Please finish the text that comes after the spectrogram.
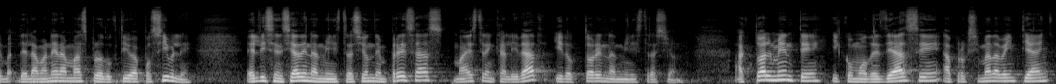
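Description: A man hosts a podcast, with a voice a little higher than most men's. He reads the introduction in a measured, formal manner. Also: darkish tone. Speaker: podcast host. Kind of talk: reading a guest introduction.

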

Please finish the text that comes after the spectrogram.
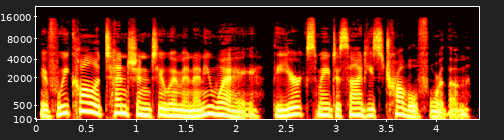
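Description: Woman reading a firm, steady teen boy leader. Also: lowish voice, brisk, no echo, studio quality.

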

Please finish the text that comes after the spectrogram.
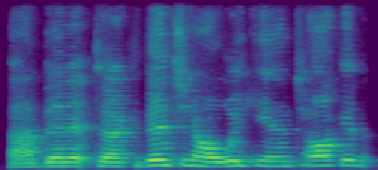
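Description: Middle-aged woman, slightly hoarse, earnest rambling motivational team-call speaker. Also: medium pitch, moderate pace. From based in Houston, Texas. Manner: earnest, rambling, with many ums and restarts. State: slightly losing her voice. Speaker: insurance agency owner sharing sales tips.

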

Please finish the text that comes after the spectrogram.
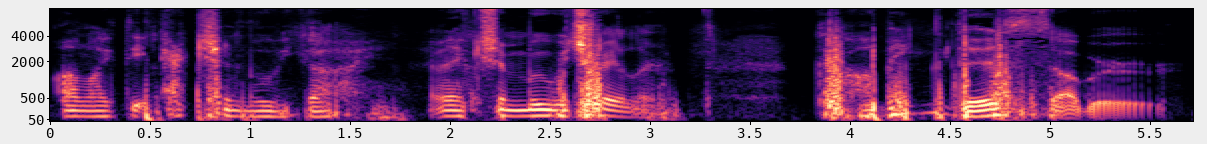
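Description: A man putting on the voice of a dramatic movie trailer announcer, with booming, drawn-out delivery. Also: expressive, creaky, a little hiss or hum, poor audio.

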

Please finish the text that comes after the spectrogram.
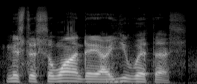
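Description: A man's voice: medium pitch, fairly even intonation, moderate pace, a bit bright, rough recording. A man co-hosting a talk show, giving courteous introductions to guests. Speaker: co-host.

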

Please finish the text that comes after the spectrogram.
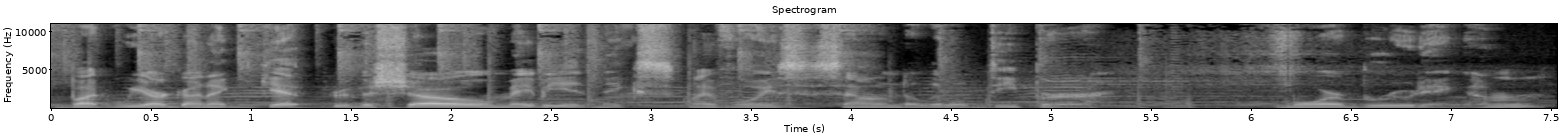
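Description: A young American man hosting a podcast and interviewing in a casual way, his voice a little hoarse. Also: medium pitch, flat delivery, unhurried, over music. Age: young adult. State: slightly hoarse. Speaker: podcast and college radio host. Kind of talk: casual show presenting and interviewing.

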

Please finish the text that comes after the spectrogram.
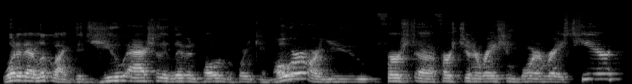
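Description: A man's voice: medium pitch, very animated, brisk, a bit bright. A man co-hosting a podcast in a loose, joking, self-deprecating way. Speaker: podcast co-host. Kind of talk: casual podcast chat.

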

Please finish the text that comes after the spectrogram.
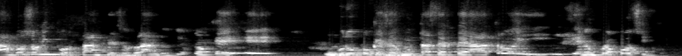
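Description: A man's voice: high-pitched, sharp tone. A Colombian man answering in a conversational interview, earnest and explanatory, often repeating words as he thinks. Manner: earnest, explanatory, hesitant repetitions. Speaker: interview guest, playwright and community theater maker. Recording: dull, echoey remote-sounding audio.

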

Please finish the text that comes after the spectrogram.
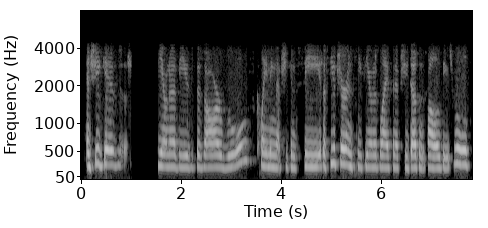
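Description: A woman's voice: mid-range voice, gravelly. A woman, a horror writer and interview guest, answering thoughtfully with lots of fillers and restarts. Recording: tinny phone-like line.

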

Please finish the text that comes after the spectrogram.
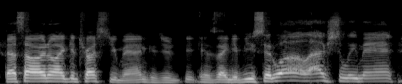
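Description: A man's voice: medium pitch, vocal fry, a little mellow, no echo, clean studio sound. A young man in casual podcast chat, blunt and profane, ranting with lots of fillers. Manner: blunt, profane, fast-shifting rants. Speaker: podcast co-host.

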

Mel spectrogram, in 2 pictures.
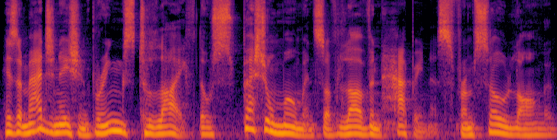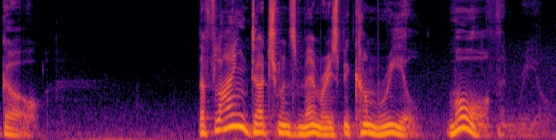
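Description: Animated male dramatic narrator. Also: medium pitch, unhurried. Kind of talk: dramatic scripted story narration.

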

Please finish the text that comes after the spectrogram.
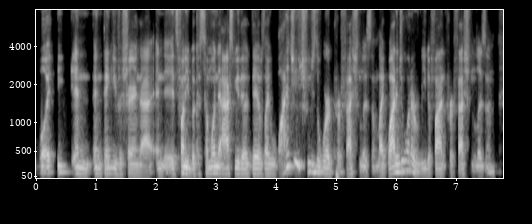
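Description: A man's voice: low voice, expressive, quick pace, hardly any pauses, a bit bright, breathy edge. A man hosting a conversational interview, reflecting on answers and asking questions. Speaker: interview host.

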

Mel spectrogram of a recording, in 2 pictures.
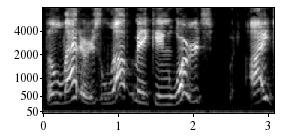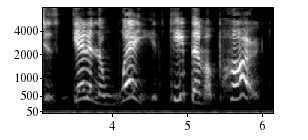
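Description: A woman voicing a timid little male comma in a children's storybook, soft, hesitant and dejected. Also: very high voice, huge pitch swings, extremely slow, voice pushed up, exaggerated voice, poor audio.

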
